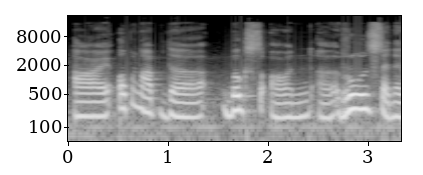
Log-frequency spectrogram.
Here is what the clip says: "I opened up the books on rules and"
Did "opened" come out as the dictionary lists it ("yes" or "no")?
no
